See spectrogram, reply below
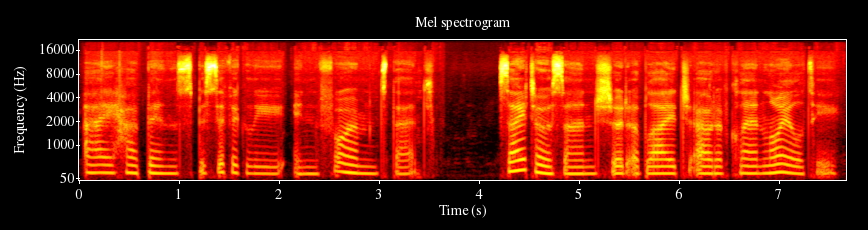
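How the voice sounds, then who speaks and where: Female player as reserved samurai emissary for tabletop game, soft dark tone, dry close sound, precise delivery. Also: medium pitch, flat delivery, dry recording. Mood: reserved, measured. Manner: formal, deliberate, precise. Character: reserved, formal samurai emissary, measured and guarded. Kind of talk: in-character tabletop roleplay.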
